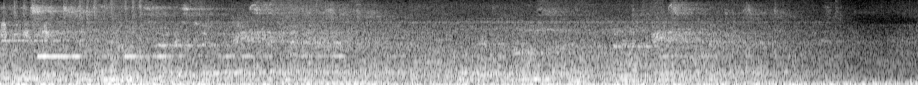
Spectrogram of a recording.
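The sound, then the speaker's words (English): A busy street in Newcastle with a steady roar of traffic and engines and shoppers, while a truck's reversing alarm beeps repeatedly in the mix and faint voices murmur in the background. “traffic, the shoppers, the wheeze of our breath, the shuffle of our feet, the clatter, the thud in our eardrums as we climb our hill.”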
